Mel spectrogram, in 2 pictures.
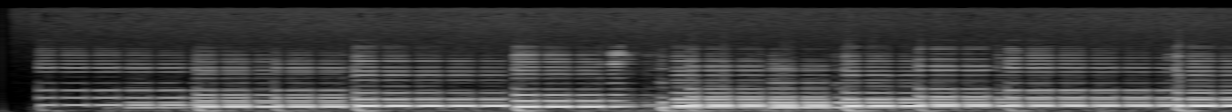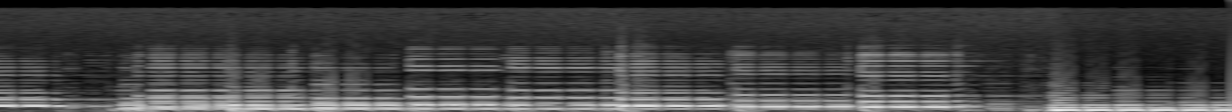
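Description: A pop song's instrumental intro with heavily effected, shimmering guitar chords and a low bass line, playing steadily and loudly for several bars before the voice comes in, with no singing yet.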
